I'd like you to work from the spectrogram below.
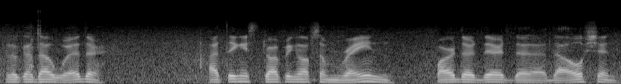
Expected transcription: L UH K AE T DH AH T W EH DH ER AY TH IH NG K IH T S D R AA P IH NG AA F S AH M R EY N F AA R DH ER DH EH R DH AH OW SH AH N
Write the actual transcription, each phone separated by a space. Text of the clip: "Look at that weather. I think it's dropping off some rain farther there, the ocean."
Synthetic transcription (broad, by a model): L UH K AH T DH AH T W EH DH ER AY T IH NG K IH T S D R AA P IH NG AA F S AH M R EY N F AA R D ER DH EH R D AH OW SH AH N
